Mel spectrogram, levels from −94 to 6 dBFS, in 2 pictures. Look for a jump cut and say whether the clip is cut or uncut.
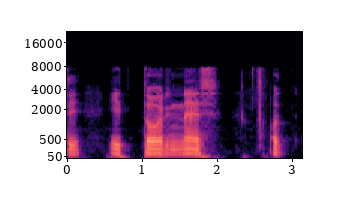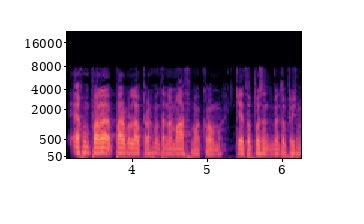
uncut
